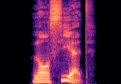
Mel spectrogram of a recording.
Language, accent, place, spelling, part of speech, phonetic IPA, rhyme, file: German, Germany, Berlin, lanciert, verb, [lɑ̃ˈsiːɐ̯t], -iːɐ̯t, De-lanciert.ogg
- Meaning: 1. past participle of lancieren 2. inflection of lancieren: third-person singular present 3. inflection of lancieren: second-person plural present 4. inflection of lancieren: plural imperative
